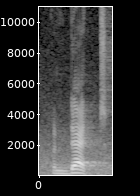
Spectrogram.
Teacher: the stress falls on the second syllable, duct, conduct.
